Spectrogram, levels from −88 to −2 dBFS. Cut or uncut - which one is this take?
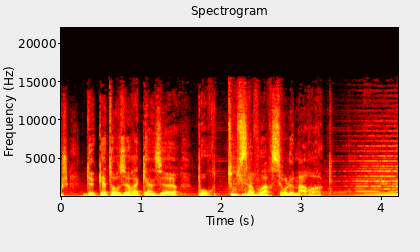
cut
